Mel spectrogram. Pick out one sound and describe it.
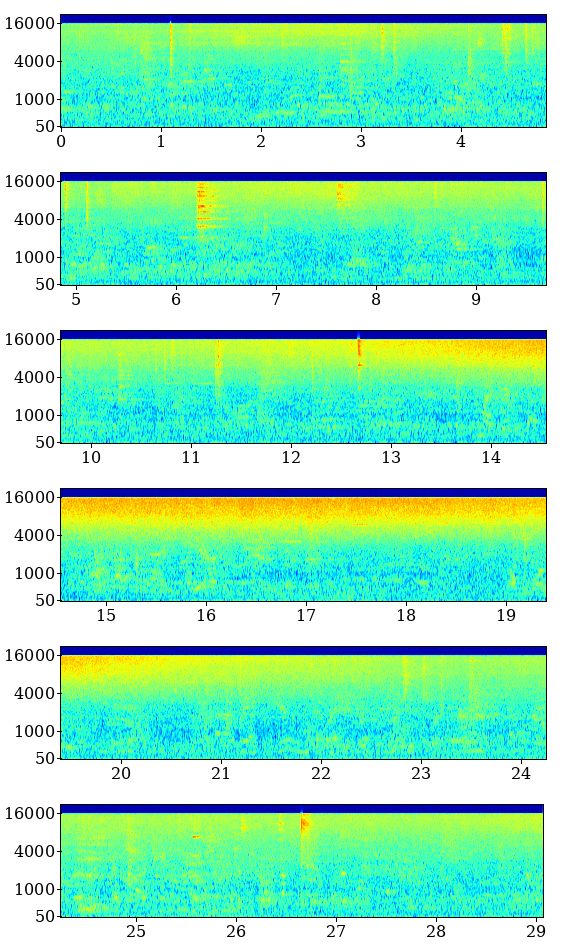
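A crowd of people chatters indoors.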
